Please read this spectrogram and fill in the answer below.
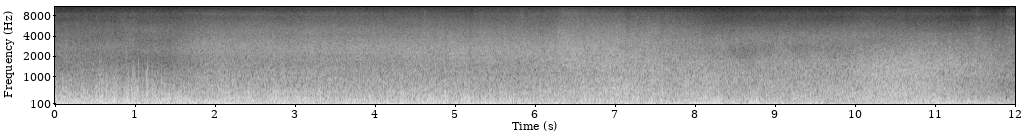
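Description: Sea surf washing and breaking on the beach, under heavy wind buffeting the microphone with a constant low rumble. The hiss of the surf swells twice, about halfway through and again near the end.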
